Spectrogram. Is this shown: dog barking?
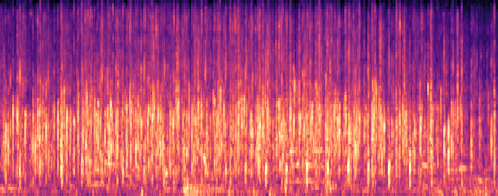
no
